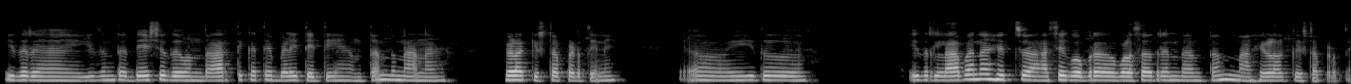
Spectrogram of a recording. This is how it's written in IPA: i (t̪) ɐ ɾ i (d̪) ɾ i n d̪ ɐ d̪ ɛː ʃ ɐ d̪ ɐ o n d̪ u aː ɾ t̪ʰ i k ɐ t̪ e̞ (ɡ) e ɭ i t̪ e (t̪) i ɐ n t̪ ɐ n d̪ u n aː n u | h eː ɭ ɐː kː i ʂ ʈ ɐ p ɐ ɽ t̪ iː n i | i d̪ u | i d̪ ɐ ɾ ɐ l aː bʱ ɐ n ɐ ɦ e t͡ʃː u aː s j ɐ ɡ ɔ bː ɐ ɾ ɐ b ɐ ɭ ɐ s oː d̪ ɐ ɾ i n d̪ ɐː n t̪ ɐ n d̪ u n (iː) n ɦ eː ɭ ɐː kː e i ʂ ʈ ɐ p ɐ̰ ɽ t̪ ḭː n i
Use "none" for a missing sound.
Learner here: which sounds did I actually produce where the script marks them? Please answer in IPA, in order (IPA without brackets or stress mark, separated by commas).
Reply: d̪, d̪, b, t̪, aː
